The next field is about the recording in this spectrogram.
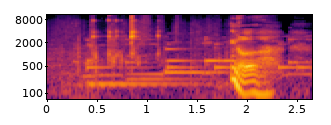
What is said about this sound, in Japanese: ちょうどお城から出た時、12時の鐘が鳴り、魔法が解けたシンデレラは元のみすぼらしい姿へと戻ってしまいました。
